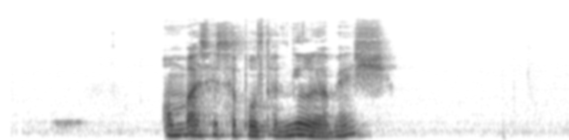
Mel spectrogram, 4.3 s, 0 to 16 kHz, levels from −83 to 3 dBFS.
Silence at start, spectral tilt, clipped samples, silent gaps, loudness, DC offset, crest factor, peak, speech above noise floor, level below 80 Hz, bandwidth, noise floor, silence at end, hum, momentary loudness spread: 1.2 s; -5.5 dB/octave; under 0.1%; none; -24 LUFS; under 0.1%; 26 dB; -2 dBFS; 47 dB; -62 dBFS; 9.8 kHz; -70 dBFS; 1.35 s; none; 9 LU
